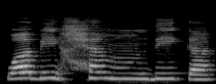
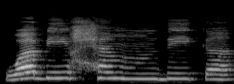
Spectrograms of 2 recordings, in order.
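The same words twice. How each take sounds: Both takes have the same delivery.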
